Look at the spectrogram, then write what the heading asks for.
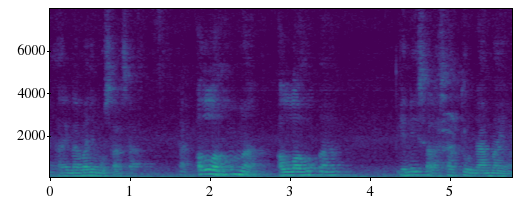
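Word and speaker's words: اللّٰهُمَّ: Maka ketika baca Allahumma, coba baca Allahumma. Jadi jangan cuma Allahumma. Haknya ha besar. Allahumma.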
